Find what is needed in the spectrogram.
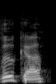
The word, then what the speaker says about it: VUCA: Um, it's pronounced VUCA, and it stands for four letters.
